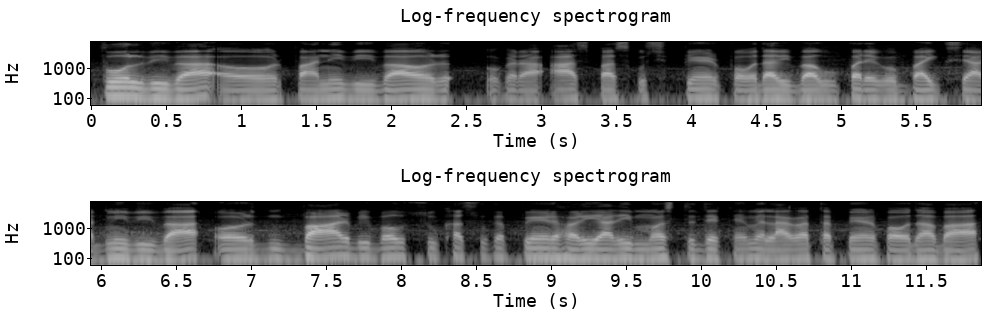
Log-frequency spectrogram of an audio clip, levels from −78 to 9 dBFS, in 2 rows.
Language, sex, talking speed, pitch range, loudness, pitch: Bhojpuri, male, 165 wpm, 100-105 Hz, -24 LUFS, 100 Hz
